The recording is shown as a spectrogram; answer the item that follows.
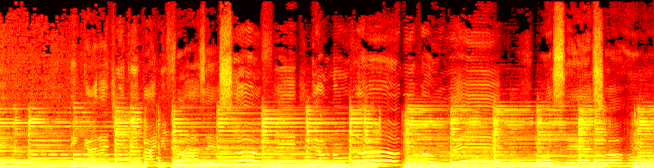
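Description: Fender Stratocaster electric guitar playing a melodic lead line over a full sertanejo backing track, several notes sliding and bending in pitch, with a brief drop in the music about five seconds in.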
